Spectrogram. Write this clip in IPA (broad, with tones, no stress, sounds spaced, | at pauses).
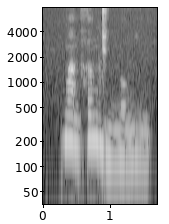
b ã˥˧ n h ə˦ m ɡ i˨˩ ŋ n̪ o˨˩ ŋ i˨˩ n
